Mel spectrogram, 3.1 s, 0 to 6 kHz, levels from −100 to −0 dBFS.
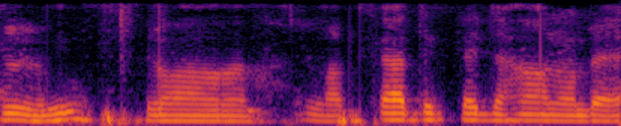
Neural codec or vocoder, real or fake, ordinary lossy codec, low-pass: codec, 24 kHz, 0.9 kbps, WavTokenizer, medium speech release version 1; fake; AAC, 48 kbps; 5.4 kHz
